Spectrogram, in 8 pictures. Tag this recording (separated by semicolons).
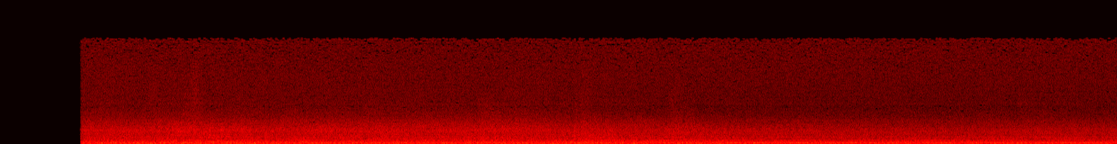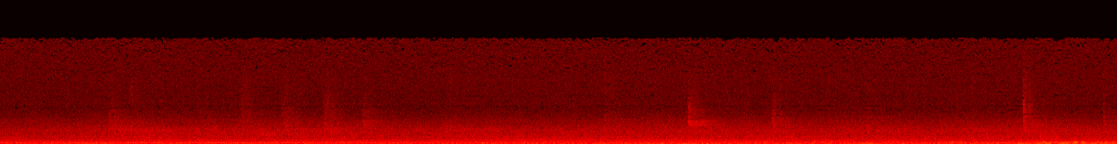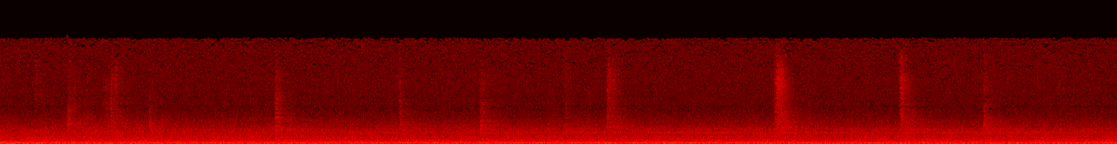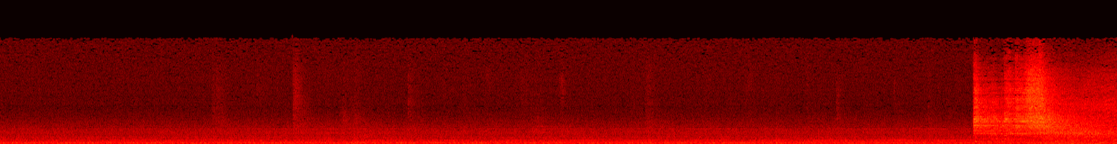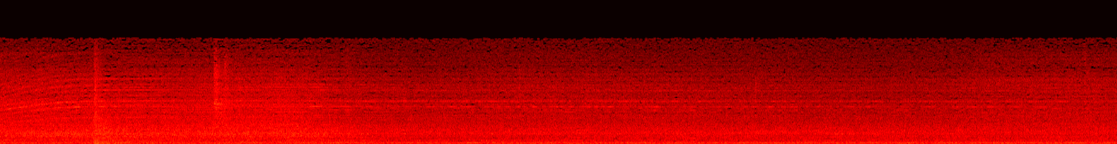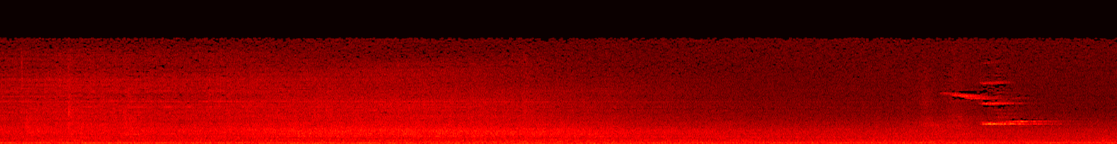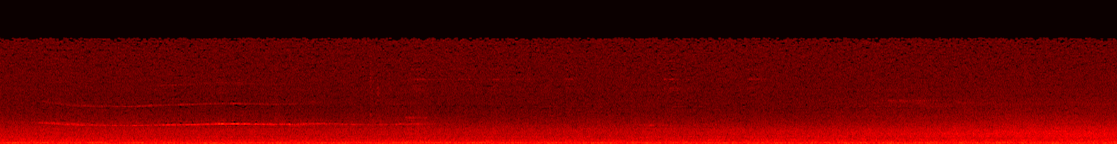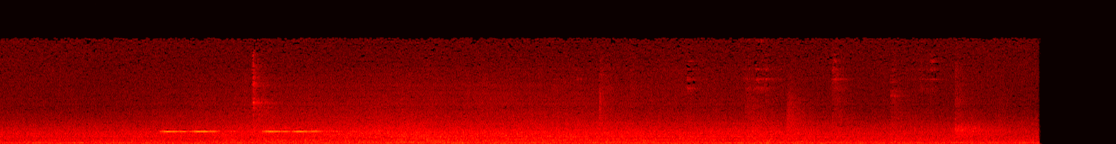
tone; garage; Ambience; room; car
